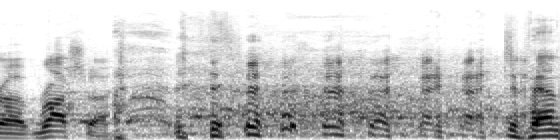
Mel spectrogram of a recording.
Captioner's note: laughter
